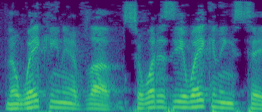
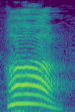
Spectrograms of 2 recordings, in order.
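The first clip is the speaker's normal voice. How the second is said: joyful cry; 7 semitones higher, 6 dB louder than usual. Acted. Lover meeting beloved, acted.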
